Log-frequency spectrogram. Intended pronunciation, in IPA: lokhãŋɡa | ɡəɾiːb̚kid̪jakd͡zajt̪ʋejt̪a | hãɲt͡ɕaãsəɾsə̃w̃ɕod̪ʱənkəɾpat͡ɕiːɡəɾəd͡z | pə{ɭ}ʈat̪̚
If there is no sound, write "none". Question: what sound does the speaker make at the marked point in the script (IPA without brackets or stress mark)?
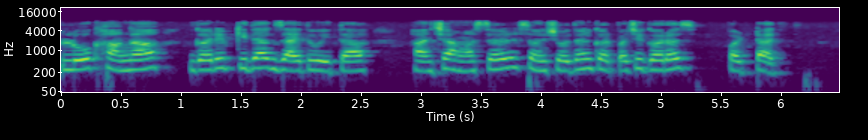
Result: ɽ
